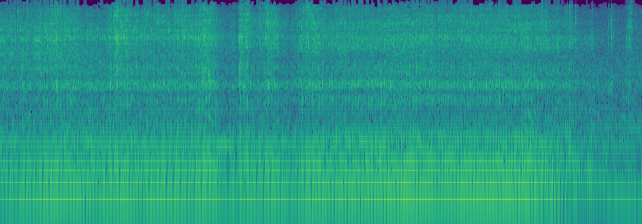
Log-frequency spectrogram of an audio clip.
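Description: An SUV engine drones steadily as it churns through mud.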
